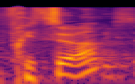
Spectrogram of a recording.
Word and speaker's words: Friseur: Sagt er entweder, er geht zum Friseur, wo die 2. Silbe betont wird, ne? Friseur.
